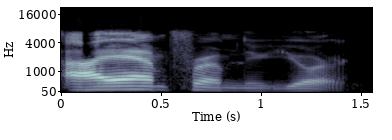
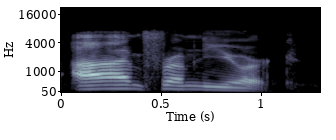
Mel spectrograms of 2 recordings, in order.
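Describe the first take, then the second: First: The verb is said in full as I am. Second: The verb is contracted to I'm. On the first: The speaker calls it wrong. "I wouldn't say" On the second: The speaker calls it right. "the most natural thing"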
